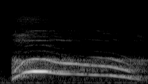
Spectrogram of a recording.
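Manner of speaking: high, slow delighted coo. Real, not acted. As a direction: gush over the new toy. Excited over new toy.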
